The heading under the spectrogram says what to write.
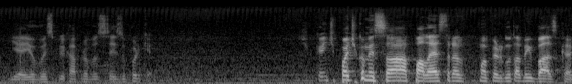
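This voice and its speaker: With a São Paulo accent, a man speaks in fairly even intonation. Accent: São Paulo accent with dragged R's. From São Paulo, Brazil. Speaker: games journalist. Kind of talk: conference talk. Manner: hesitant, many filler sounds.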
